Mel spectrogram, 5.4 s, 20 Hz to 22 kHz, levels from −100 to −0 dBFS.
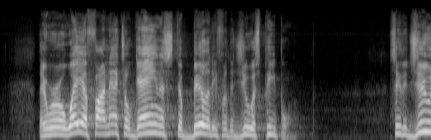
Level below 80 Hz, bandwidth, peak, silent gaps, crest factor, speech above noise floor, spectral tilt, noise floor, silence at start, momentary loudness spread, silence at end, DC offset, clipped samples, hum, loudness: -76 dBFS; 15 kHz; -6 dBFS; none; 18 dB; 53 dB; -4.5 dB/octave; -76 dBFS; 0.5 s; 12 LU; 0 s; under 0.1%; under 0.1%; none; -24 LUFS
